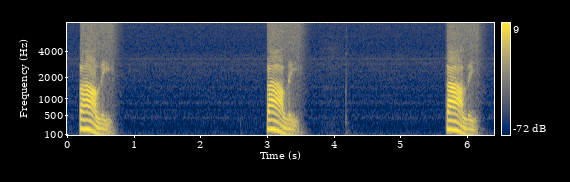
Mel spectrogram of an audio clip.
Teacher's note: Which syllable is stressed, the first or the second? The first.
